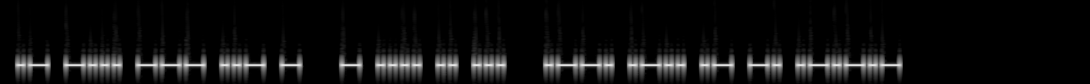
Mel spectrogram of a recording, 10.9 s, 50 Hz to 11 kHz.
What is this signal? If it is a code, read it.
Morse code, heard as a keyed tone, about 21 wpm, 700 Hz. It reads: ABOUT THIS PLAN.
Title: Sentences with 9-Word Phrases - 20wpm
